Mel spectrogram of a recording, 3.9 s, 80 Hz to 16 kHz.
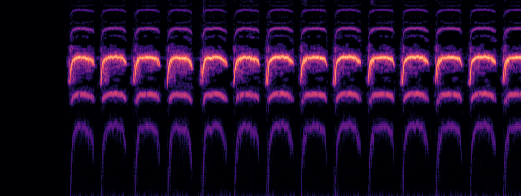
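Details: Common linnet song of the clean type (pardillo limpio), 2021/2022 season: after a brief pause, a fast, very regular series of clear, whistled, downward-curving notes, about four a second.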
